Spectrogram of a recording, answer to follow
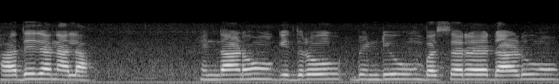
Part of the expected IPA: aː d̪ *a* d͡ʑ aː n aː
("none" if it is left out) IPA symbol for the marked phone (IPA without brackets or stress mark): e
